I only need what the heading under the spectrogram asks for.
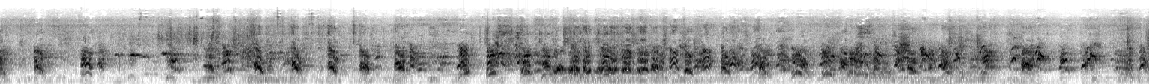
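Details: Kennel-raised young Rottweilers during a workout in the exercise yard: a long, continuous run of excited barking and yipping, dense and irregular, several dogs calling over each other without pause.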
